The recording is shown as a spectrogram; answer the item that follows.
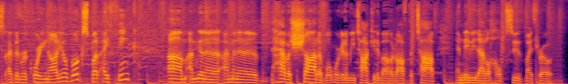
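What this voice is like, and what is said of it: Slightly hoarse voice. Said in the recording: “My voice is a little bit off. It sounds a little bit hoarse.”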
